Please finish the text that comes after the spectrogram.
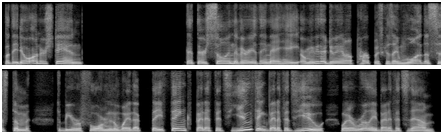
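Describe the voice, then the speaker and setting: Impassioned young man, hoarse, high voice. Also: a little fast, dark tone, no room sound, studio quality. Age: young adult. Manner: impassioned, preachy, addresses listeners directly. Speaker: podcast host. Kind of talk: solo political commentary.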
